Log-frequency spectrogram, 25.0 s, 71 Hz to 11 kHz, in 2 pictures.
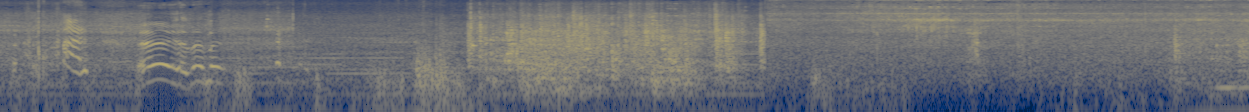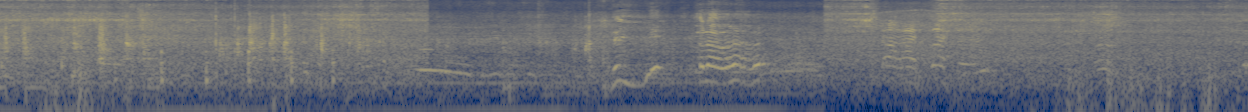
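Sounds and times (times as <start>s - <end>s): rubble scraping and clattering: 4.7s - 7.7s, 11.8s - 16.6s.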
